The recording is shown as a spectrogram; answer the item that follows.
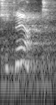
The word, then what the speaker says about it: Janet: He and Winifred looked in the dictionary and saw that her name could be spelled Janet and pronounced Jeanette.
